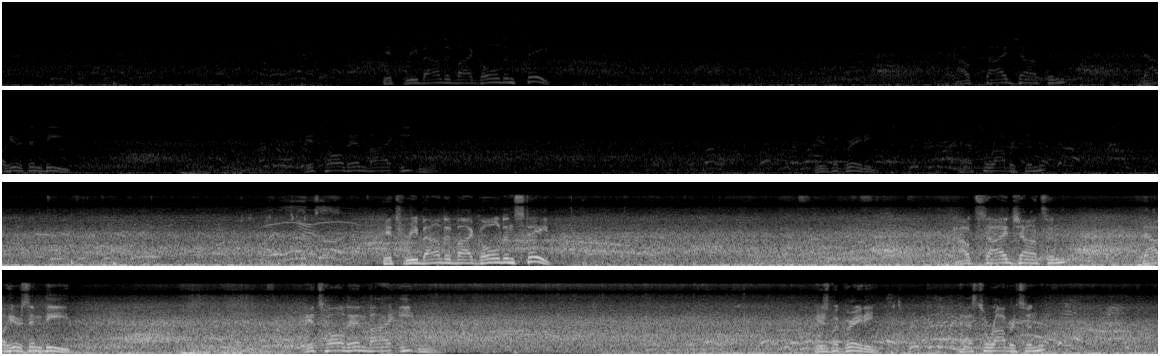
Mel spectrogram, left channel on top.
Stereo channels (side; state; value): left; quieter; 37.2 dB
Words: It's rebounded by Golden State. Outside Johnson. Now here's Embiid. It's hauled in by Eaton. Here's McGrady. Pass to Robertson.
